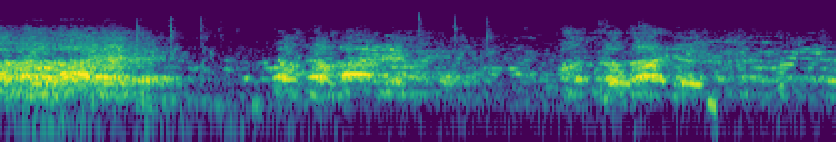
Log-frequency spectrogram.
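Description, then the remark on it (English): A large crowd of young Americans chants in loud, rhythmic bursts as President Trump arrives at a sneaker event, the shouted phrases rising and falling in repeated waves with a dense roar of voices underneath. “President Trump arrives at sneaker crown to young Americans chanting LGB”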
